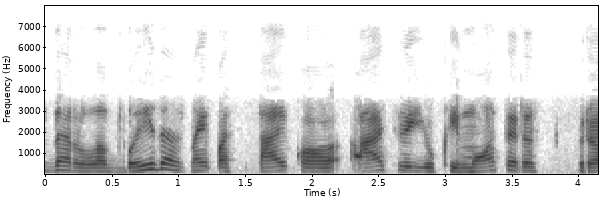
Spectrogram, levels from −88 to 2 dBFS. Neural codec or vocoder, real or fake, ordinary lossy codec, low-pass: none; real; MP3, 48 kbps; 7.2 kHz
